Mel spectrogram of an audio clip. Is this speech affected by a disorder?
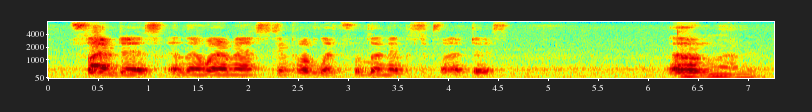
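Yes: cerebral palsy.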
